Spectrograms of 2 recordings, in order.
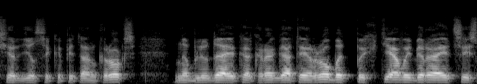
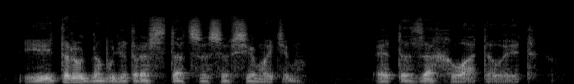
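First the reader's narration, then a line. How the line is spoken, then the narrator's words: Barely audible whisper. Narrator (Russian): еле слышно прошептал капитан Крокс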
